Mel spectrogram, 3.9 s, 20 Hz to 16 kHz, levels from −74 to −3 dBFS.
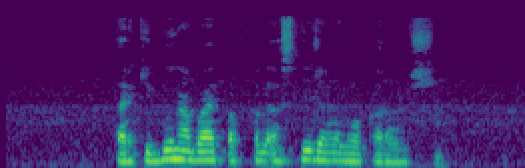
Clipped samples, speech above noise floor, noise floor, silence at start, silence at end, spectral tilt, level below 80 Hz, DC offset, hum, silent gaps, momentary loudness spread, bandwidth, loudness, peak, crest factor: under 0.1%; 32 dB; -55 dBFS; 0.85 s; 0.65 s; -7 dB/octave; -52 dBFS; under 0.1%; none; none; 13 LU; 11.5 kHz; -23 LUFS; -8 dBFS; 18 dB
